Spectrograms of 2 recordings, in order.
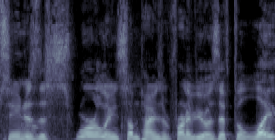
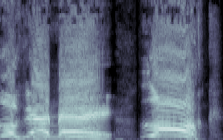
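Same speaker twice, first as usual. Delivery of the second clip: very loud, high, shrill, demanding shout; 16 dB louder than usual. Narrating a scene, a woman's voice behind the player starts shouting in their ear. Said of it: "And it starts shouting in your ear".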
